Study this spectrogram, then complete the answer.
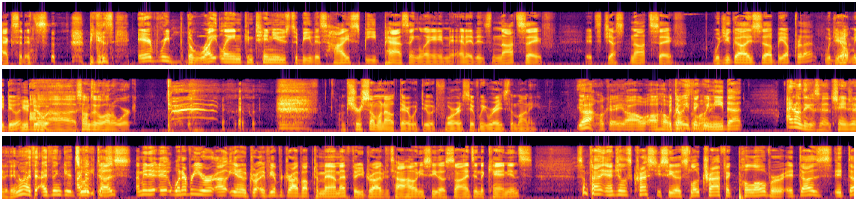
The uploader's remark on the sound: Recorded live from the porch of the world famous Malibu Kitchen.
